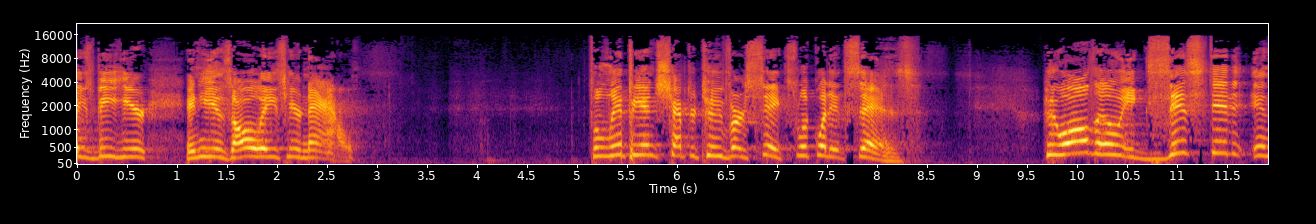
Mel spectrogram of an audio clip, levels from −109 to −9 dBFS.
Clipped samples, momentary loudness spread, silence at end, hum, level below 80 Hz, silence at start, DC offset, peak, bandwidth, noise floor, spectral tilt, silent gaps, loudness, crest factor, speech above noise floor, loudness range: under 0.1%; 10 LU; 0 s; none; -62 dBFS; 0 s; under 0.1%; -2 dBFS; 16 kHz; -68 dBFS; -2 dB/octave; none; -18 LUFS; 20 dB; 49 dB; 6 LU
